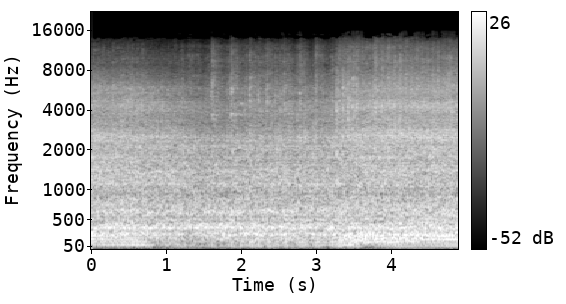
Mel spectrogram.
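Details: Exmark Navigator mower bought to flip, running in heavy rain: the small engine holds an even, busy idle under loud rain patter, with no misses or surging. Running normally.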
